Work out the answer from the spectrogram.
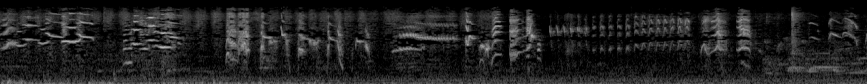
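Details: Jalak kapas myna singing actively, a busy mix of sharp whistles, rising and falling slurs and dry rattling chatter, delivered in rapid bursts with brief gaps.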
